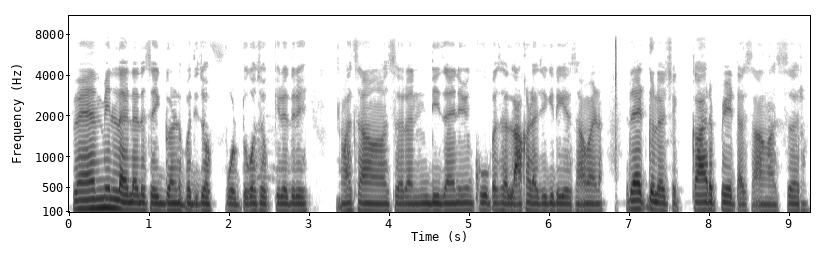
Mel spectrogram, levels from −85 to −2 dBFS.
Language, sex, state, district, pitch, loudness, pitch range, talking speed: Konkani, male, Goa, North and South Goa, 115 Hz, -21 LUFS, 110-120 Hz, 170 wpm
